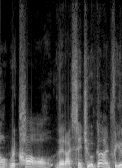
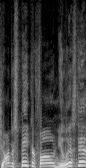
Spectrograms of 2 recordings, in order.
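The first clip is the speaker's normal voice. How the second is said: little squeaky voice, much higher; 10 semitones higher than usual. Retelling a phone call about his custom gun, imitating Bill's squeaky voice. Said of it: "he's like this little squeaky voice".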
